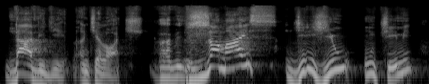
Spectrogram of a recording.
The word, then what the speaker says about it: Davide Ancelotti: Falar direitinho aqui a pronúncia do do nome dele. David Antielote. Antielote. David Antielote.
